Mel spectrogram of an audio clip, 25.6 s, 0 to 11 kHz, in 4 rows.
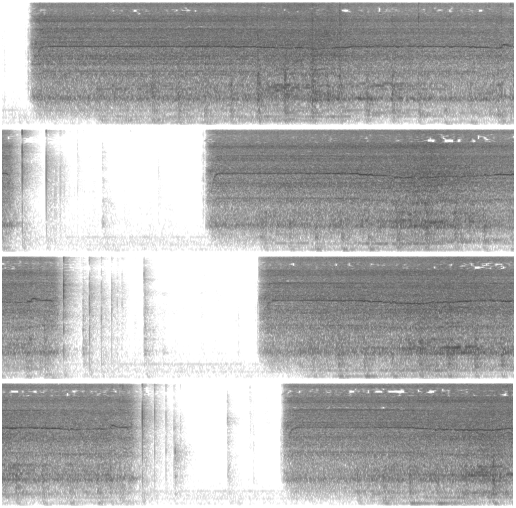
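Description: Milwaukee M18 FUEL brushless compact cordless bandsaw cutting through 3/4-inch galvanized steel pipe: four cuts of about five seconds each, with a steady high whine over the blade's grinding, separated by short silences.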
